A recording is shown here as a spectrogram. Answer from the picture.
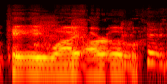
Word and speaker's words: Cairo: his what's his uh even rick says cairo k-a-y-r-o what what's the the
